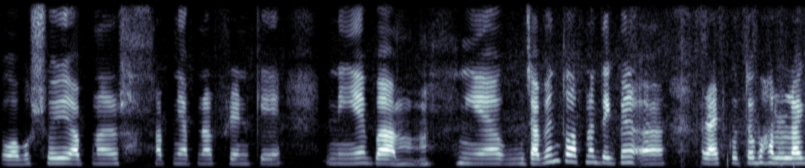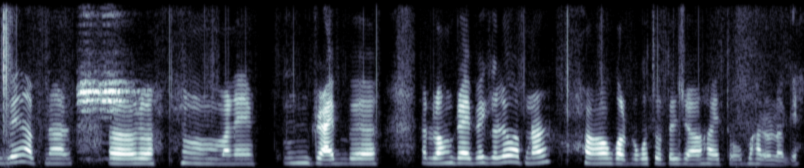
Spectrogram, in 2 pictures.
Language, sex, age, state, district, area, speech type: Bengali, female, 18-30, West Bengal, Murshidabad, urban, spontaneous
